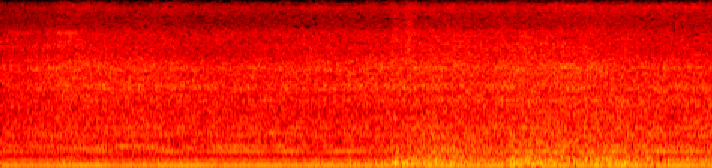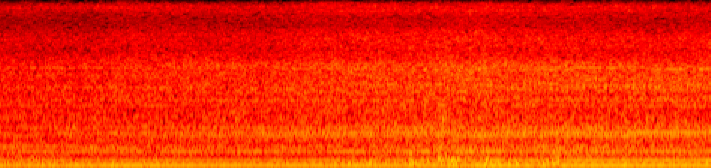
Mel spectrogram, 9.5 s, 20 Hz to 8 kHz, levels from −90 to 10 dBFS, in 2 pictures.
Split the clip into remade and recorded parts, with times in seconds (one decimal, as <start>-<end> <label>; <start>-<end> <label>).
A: 0.0-9.5 recorded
